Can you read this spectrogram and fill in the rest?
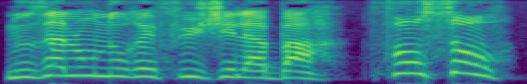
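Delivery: rally them and yell go; urgent command. A narrator's reading. Edwin orders everyone to the trees, building to a shout.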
